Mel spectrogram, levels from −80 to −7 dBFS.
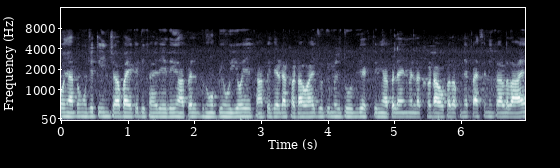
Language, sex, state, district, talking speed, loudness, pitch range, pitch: Hindi, male, Haryana, Charkhi Dadri, 190 wpm, -19 LUFS, 125-130 Hz, 130 Hz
